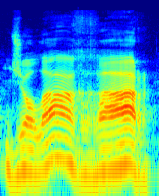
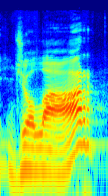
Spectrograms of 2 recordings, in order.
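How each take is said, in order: First: A g sound is inserted between the vowels. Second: The vowels meet directly with no consonant between. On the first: The speaker calls it right. "а «джолагар»" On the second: The speaker calls it wrong. "здесь мы должны говорить не «джолаар»"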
